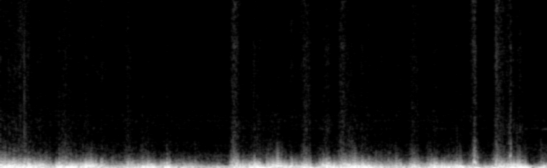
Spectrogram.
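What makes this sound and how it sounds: Long nails scratch the hollow metal mesh grilles of two identical stereo microphones. The result is a dense, boomy low rumble of scraping, with brief bright ticks flicking through it.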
